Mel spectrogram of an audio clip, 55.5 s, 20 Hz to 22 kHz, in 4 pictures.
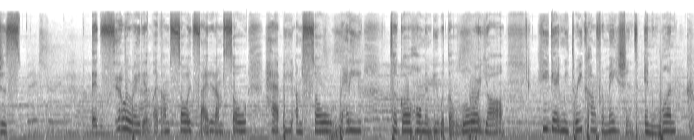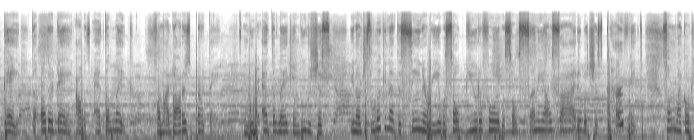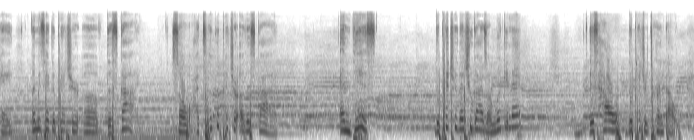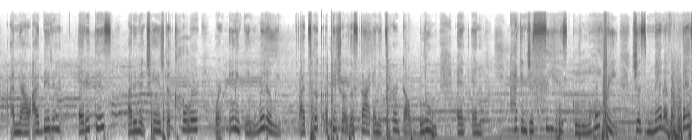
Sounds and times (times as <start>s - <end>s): Speech: 0.0s - 0.5s, 1.8s - 33.4s, 34.6s - 35.4s, 36.5s - 38.3s, 39.3s - 55.4s.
